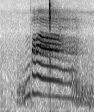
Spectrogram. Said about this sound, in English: Our new cat is meowing as my background if you can hear him.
